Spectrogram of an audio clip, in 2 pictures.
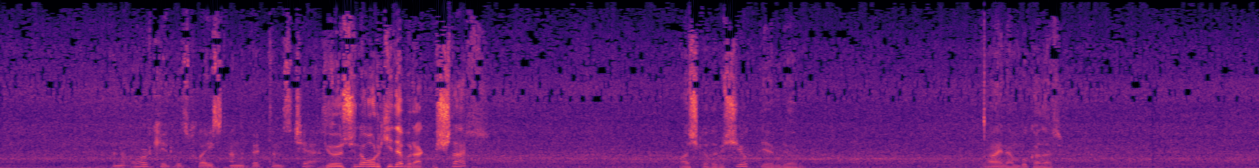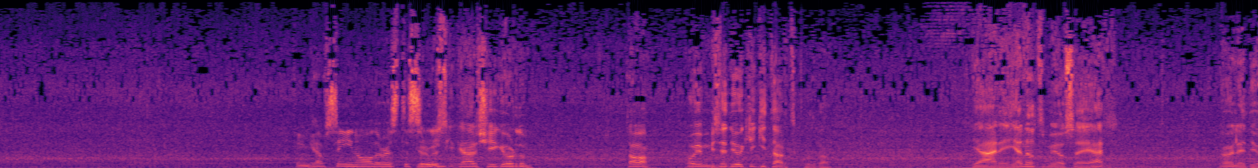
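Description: A young man talks animatedly into a close microphone.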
